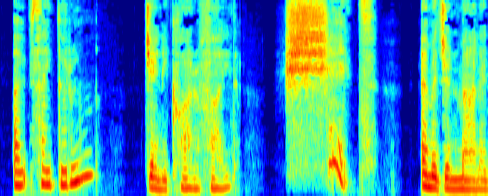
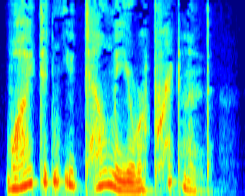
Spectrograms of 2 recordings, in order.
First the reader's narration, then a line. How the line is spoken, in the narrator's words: He whispered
